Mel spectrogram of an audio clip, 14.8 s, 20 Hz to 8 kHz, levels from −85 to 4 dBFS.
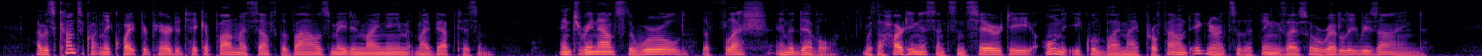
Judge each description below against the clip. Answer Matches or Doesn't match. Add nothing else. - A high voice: Doesn't match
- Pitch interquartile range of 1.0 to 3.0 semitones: Matches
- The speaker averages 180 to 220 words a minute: Matches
